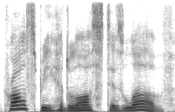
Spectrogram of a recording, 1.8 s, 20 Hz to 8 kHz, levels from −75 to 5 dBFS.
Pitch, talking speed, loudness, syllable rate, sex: 180 Hz, 170 wpm, -16 LUFS, 3.5 syllables/s, female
